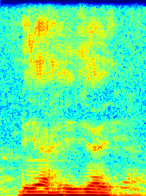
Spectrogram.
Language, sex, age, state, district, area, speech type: Odia, male, 45-60, Odisha, Mayurbhanj, rural, spontaneous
